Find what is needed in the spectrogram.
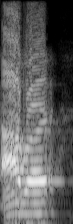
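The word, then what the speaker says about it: hour: अभी अभी समझाए हैं आवर आवर एच से शुरू है लेकिन उसका उच्चारण है आवर आ से शुरू होता है इसलिए हम वहां पर एन का प्रयोग करेंगे तो यह आर्टिकल का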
